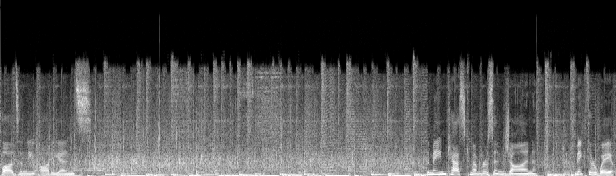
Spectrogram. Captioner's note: applause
